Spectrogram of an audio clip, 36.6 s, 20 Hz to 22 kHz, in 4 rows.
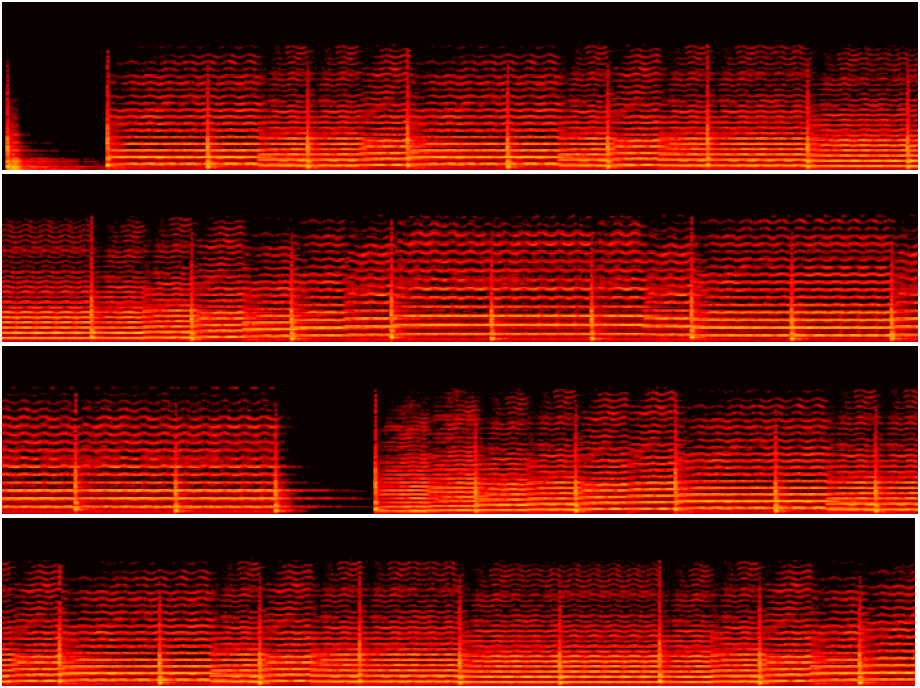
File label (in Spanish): violin1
